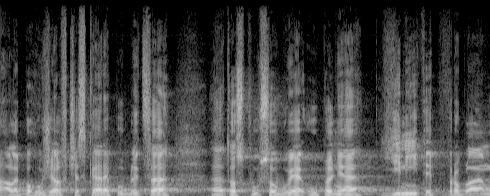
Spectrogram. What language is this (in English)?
Czech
